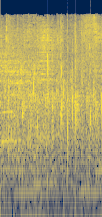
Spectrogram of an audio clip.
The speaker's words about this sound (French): Est-ce qu'on peut juste applaudir bien fort nos internautes qui sont avec nous?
